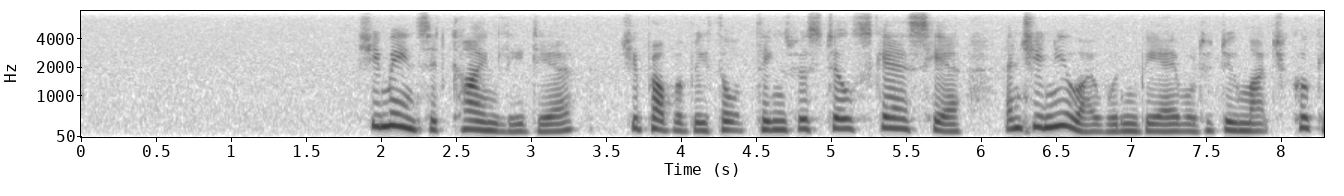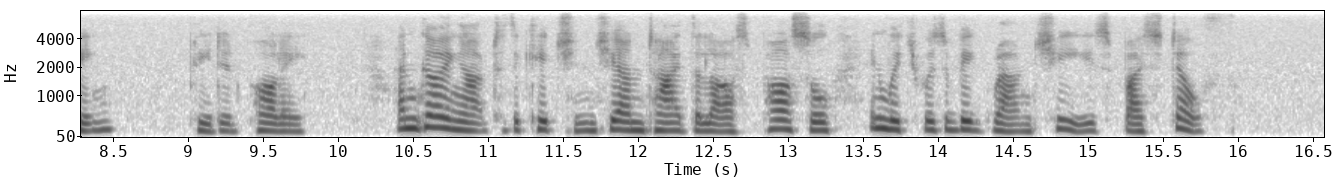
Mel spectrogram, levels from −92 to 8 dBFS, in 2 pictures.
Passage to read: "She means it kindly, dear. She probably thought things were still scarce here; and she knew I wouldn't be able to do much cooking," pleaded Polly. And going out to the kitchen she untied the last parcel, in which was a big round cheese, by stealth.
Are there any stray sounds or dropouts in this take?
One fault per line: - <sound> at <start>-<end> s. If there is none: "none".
none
